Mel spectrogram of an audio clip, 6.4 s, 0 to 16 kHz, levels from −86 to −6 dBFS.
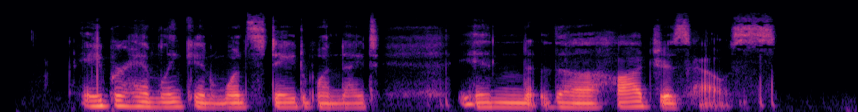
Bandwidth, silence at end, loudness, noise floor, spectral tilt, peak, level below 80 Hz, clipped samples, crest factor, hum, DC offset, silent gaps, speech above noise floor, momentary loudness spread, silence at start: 10.5 kHz; 0.6 s; -33 LUFS; -72 dBFS; -5.5 dB/octave; -14 dBFS; -66 dBFS; under 0.1%; 20 dB; none; under 0.1%; none; 40 dB; 10 LU; 0.6 s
